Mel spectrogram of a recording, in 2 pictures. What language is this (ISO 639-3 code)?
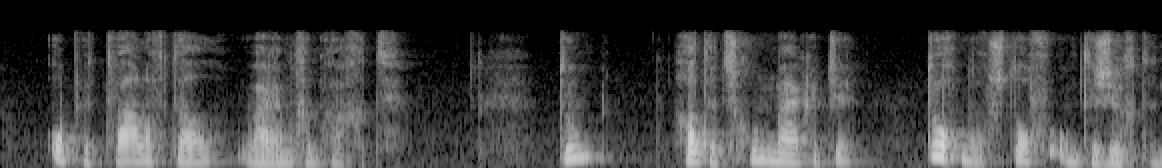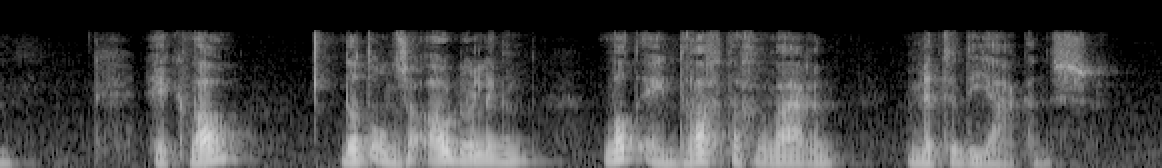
nld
